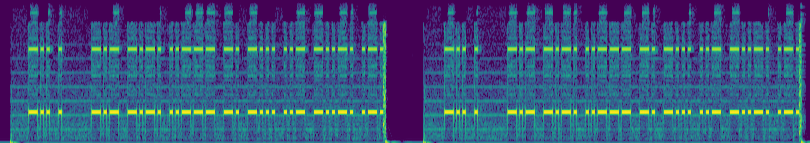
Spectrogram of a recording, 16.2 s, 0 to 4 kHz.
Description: Morse code, heard as a keyed tone, about 20 wpm, 870 Hz. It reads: DE KC2NBU/R DE KC2NBU/R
